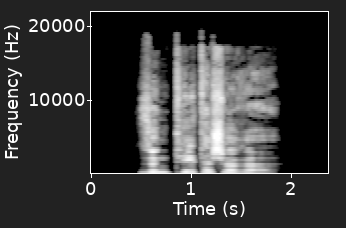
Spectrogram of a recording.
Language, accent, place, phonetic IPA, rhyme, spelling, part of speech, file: German, Germany, Berlin, [zʏnˈteːtɪʃəʁə], -eːtɪʃəʁə, synthetischere, adjective, De-synthetischere.ogg
- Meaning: inflection of synthetisch: 1. strong/mixed nominative/accusative feminine singular comparative degree 2. strong nominative/accusative plural comparative degree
